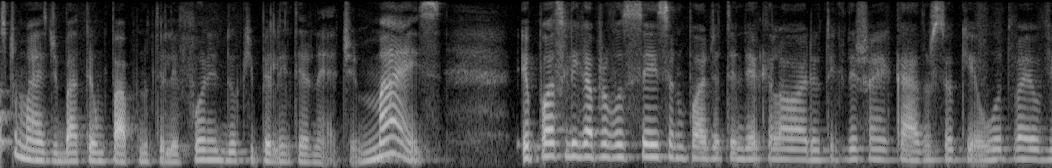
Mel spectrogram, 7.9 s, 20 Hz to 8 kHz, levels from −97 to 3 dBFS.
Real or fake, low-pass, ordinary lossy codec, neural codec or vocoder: real; none; none; none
